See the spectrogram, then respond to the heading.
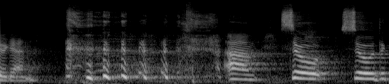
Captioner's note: laughter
